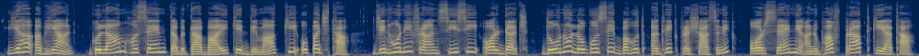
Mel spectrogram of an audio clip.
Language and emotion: Hindi, neutral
